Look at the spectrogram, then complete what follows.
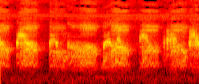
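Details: White-breasted waterhen lure call used to attract wild birds: loud, raucous, grating bursts, each about half a second long, following one another with brief gaps.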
